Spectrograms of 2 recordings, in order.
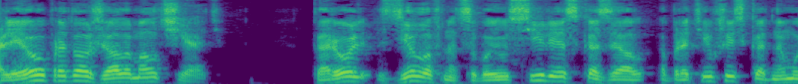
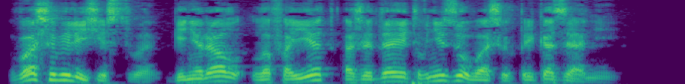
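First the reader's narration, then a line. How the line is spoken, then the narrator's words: Firm voice. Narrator (Russian): Жильбер, несмотря на холодность, сказал твердым голосом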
